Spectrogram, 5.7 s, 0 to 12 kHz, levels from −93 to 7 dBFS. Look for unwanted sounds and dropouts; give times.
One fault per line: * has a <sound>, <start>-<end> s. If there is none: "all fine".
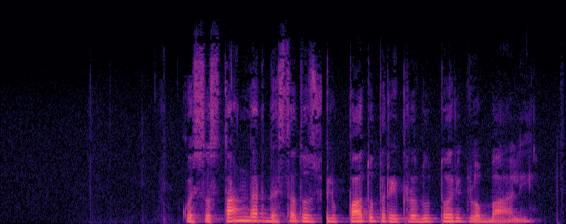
* has a dropout, 3.2-3.3 s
